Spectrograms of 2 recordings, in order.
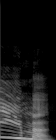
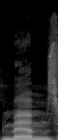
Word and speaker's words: meme: Like Jennifer, it's a meme. Mims. I'm sorry. I still think she's an icon regardless of what she I think this makes her comment. You know why? Because she pronounced mems wrong, but she read the situation right.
